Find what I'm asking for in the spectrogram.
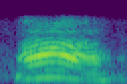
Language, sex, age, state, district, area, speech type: Tamil, female, 30-45, Tamil Nadu, Tirunelveli, urban, conversation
